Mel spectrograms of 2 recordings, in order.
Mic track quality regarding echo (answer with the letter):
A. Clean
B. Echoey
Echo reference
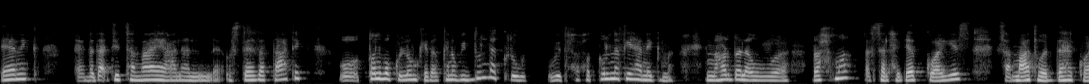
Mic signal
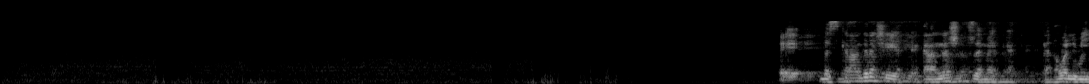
A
